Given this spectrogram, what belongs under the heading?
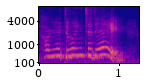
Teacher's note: the final syllable in the final word is pronounced much much longer than the rest of the sentence so this part is eight and everything else will become two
